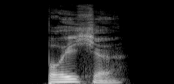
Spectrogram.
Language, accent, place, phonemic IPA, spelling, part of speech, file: German, Germany, Berlin, /bɔʏ̯çə/, Bäuche, noun, De-Bäuche2.ogg
- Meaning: nominative/accusative/genitive plural of Bauch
